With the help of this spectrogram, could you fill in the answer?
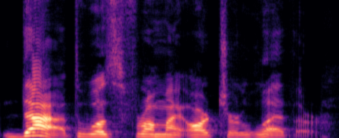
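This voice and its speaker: An actress playing a taunting, smugly sadistic female demon in an audio drama, making mock-polite threats with deliberate menace. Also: fairly low pitch, pushed and bright, exaggerated voice.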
